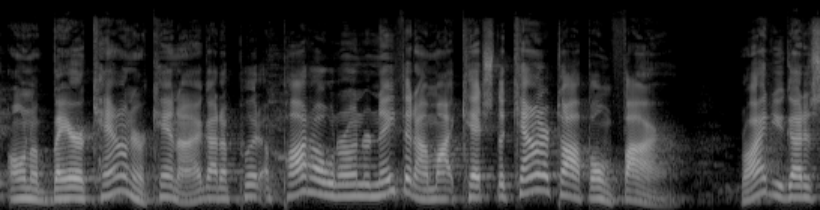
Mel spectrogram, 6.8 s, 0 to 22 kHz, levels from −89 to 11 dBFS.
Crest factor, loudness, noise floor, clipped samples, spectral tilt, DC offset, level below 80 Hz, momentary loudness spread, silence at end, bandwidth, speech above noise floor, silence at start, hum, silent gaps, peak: 22 dB; -30 LUFS; -65 dBFS; under 0.1%; -3.5 dB/octave; under 0.1%; -78 dBFS; 6 LU; 0 s; 17 kHz; 34 dB; 0 s; none; none; -10 dBFS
